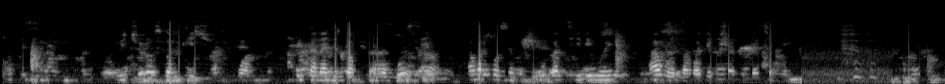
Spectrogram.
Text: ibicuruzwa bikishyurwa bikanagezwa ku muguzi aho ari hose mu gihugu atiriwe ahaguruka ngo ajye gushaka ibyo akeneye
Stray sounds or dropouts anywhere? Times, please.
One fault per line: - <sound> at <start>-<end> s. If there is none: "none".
- laugh at 8.4-8.8 s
